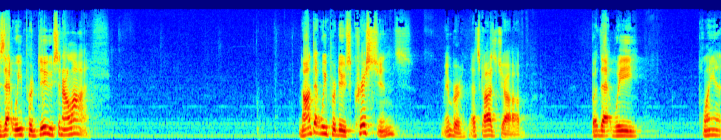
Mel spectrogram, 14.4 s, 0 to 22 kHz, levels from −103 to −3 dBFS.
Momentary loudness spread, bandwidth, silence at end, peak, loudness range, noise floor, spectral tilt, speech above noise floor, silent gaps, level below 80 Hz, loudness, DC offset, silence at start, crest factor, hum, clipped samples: 13 LU; 16 kHz; 0 s; 0 dBFS; 4 LU; -53 dBFS; -4.5 dB/octave; 38 dB; none; -58 dBFS; -15 LUFS; under 0.1%; 0 s; 16 dB; none; under 0.1%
